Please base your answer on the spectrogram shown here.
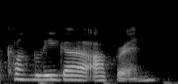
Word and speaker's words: Kungliga Operan: Yeah, Kungliga Operan, which Okay.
